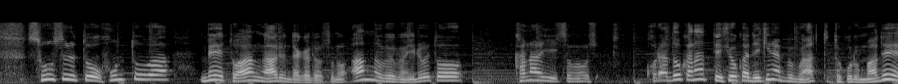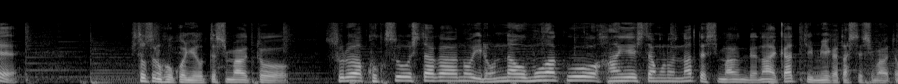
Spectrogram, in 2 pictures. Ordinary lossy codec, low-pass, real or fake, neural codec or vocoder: none; 7.2 kHz; real; none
